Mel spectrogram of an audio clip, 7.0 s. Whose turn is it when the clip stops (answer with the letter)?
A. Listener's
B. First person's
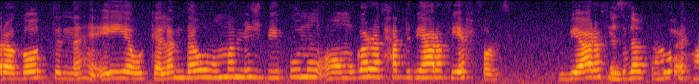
A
